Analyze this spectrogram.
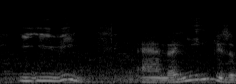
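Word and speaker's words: ʻiʻiwi: favorite forest birds it's called a evk and it's like pronounced just like that Evy and the he is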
